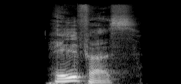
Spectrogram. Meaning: genitive of Helfer
- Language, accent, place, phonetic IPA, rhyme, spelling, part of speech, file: German, Germany, Berlin, [ˈhɛlfɐs], -ɛlfɐs, Helfers, noun, De-Helfers.ogg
